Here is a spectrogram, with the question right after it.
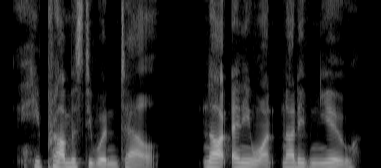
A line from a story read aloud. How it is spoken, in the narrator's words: he's gone so pale and his voice is shaking when he says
